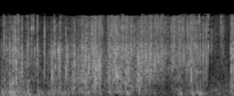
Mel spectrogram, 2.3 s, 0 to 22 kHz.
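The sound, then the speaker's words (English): A small cardboard desk calendar is crumpled, giving dense, continuous crackling and crinkling that stays loud and unbroken for about two seconds. “Little cardboard calendar off of Lou's desk, May 2016.”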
